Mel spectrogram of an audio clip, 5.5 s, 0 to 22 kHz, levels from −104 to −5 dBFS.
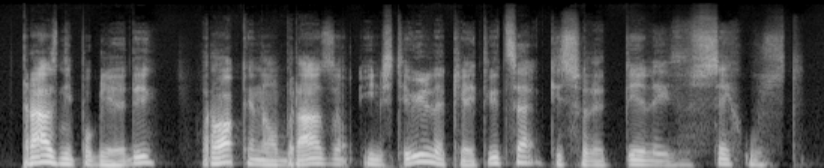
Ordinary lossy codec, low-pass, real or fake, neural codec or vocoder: none; 19.8 kHz; fake; codec, 44.1 kHz, 2.6 kbps, DAC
